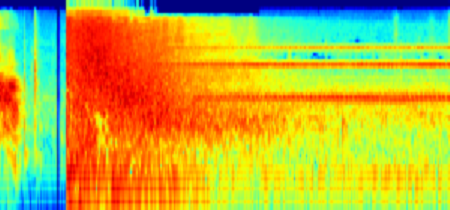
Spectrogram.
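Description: An added magic-spell sound effect: a sudden loud blast of noise about a second in that slowly fades, with a steady high ringing chord held over it.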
